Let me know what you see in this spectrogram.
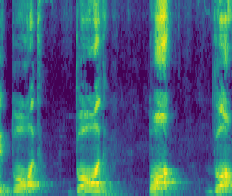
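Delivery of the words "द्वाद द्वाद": द्वाद with the tongue tip touching the palate; slow, careful teaching pronunciation; letter sound demo. Shown as a demonstration. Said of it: "ज़ुबान की नोक अपने मुंह के तालू के ऊपर जाकर टच होगी".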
